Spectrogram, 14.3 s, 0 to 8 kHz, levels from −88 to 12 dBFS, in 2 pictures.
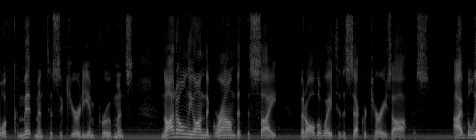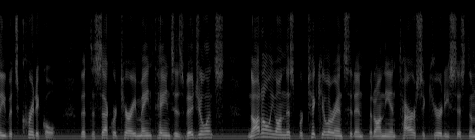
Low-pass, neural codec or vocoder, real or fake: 7.2 kHz; none; real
